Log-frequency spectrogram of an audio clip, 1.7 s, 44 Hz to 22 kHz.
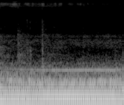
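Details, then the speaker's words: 2004 Volvo XC90 power steering pump groaning as the wheel tightens at the same consistent spot each way, steady low rumble with faint hum; owner suspects seized strut tower mount bearings, as on past cars. "you hear the pump a little bit here it's a little bit tight here you passed it same thing on the other side but seems to be always consistent in the same spot"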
